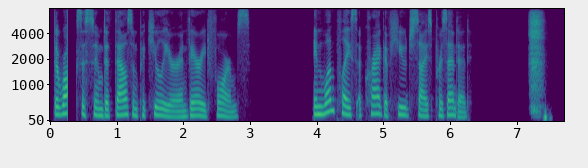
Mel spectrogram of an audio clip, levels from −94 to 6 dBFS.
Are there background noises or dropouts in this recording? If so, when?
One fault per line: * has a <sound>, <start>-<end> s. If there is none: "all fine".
* has a dropout, 0.3-0.4 s
* has a sniff, 7.2-7.6 s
